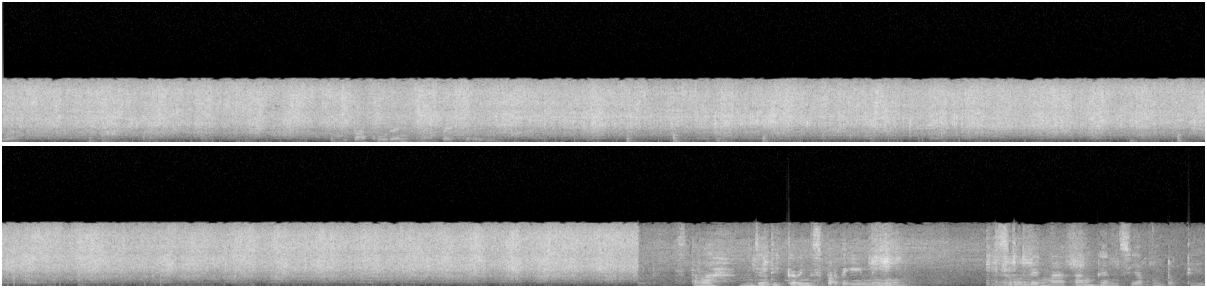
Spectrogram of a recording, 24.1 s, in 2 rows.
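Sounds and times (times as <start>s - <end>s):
food sizzling in a wok: 0.0s - 23.7s
spatula scraping pan: 0.2s - 15.0s, 21.8s - 23.3s.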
